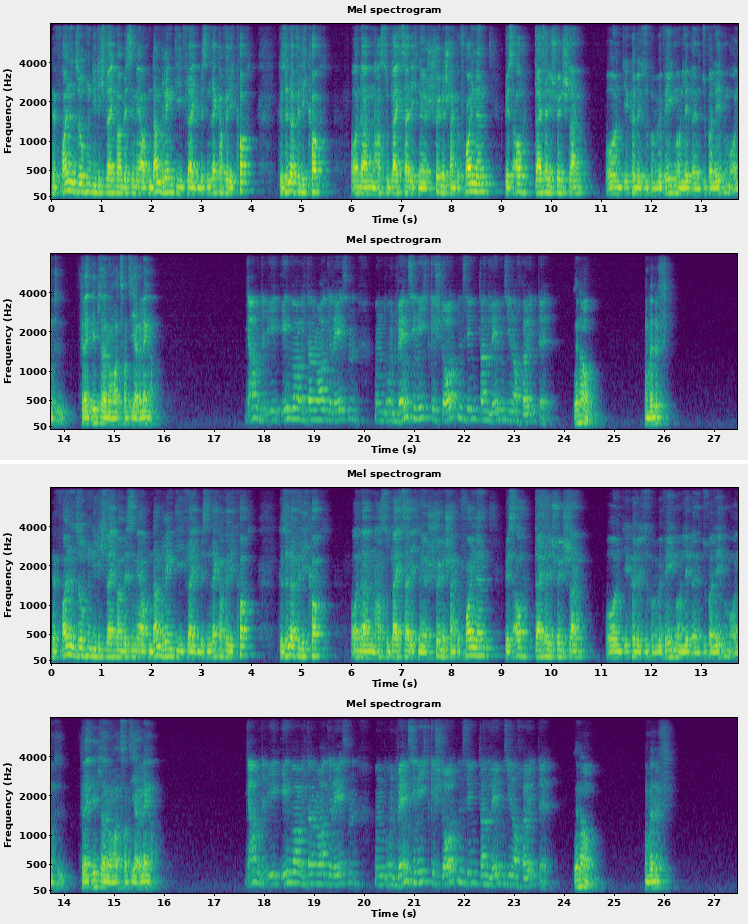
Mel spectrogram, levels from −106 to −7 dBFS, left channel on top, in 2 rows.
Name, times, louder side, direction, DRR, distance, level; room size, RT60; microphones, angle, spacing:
voice 1, 0.0-3.9 4.6-5.5 6.0-8.8 9.1-10.6 11.1-14.0 14.3-15.8 24.2-24.6 25.6-26.0, left 2 dB, 55° left, 1.3 m, -22 dB
voice 2, 17.6-19.9 20.2-23.7, left 2 dB, 10° left, 2.7 m, -32 dB
12.5 x 8.5 x 3.0 m
head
